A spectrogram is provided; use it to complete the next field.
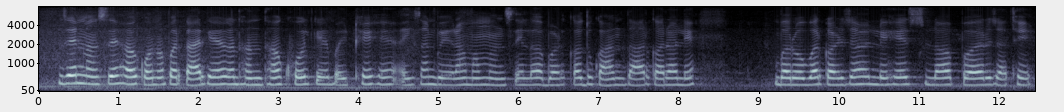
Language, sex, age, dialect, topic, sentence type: Chhattisgarhi, female, 18-24, Central, banking, statement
